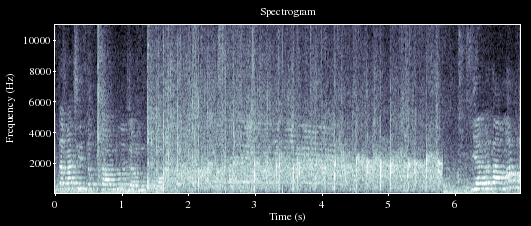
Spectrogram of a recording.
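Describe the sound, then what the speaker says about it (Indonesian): A burst of applause from a class, dense clapping sustained for several seconds between stretches of a person talking before and after. "kita kasih tepuk tangan dulu dong"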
